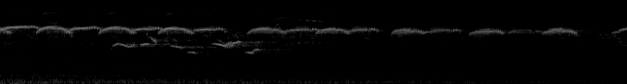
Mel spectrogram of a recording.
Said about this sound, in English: Friends send me birdsong recordings from London and elsewhere. They are singing louder under lockdown.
